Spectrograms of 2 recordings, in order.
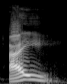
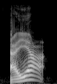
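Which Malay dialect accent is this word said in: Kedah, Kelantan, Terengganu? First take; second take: Kelantan; Kedah. First: Said in a Kelantan dialect accent. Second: Said in a Kedah dialect accent. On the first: "Kalau orang Kelantan sebut air" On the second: "kalau orang Kedah sebut air"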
